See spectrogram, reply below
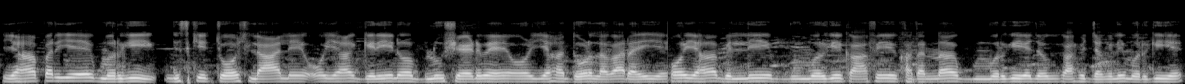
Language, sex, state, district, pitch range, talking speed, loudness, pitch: Hindi, male, Bihar, Lakhisarai, 130-140 Hz, 180 wpm, -13 LUFS, 135 Hz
